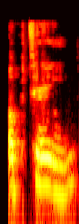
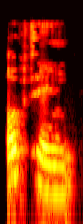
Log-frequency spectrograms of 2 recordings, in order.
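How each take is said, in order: First: The stress is on the second syllable. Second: The stress is on the first syllable. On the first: The speaker calls it right. "stressing on the second syllable" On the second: The speaker calls it wrong. "stressing on the first syllable, is incorrect"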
